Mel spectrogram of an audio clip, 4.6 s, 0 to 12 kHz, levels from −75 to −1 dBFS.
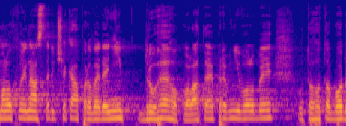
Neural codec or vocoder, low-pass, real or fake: none; 10.8 kHz; real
